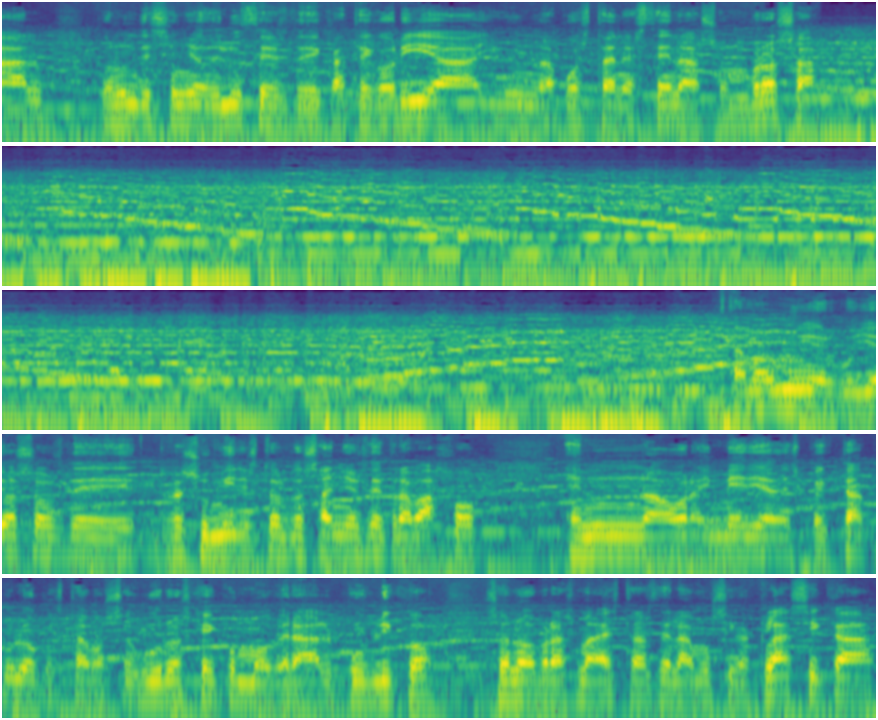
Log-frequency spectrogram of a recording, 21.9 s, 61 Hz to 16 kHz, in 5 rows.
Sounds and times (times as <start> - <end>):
Speech: 0.0 - 4.1, 12.4 - 21.8
Guitar: 0.0 - 21.8.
